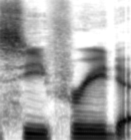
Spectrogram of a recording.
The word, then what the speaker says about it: Seyfried: Today we are reviewing Sherry Springer Berman's and Robert Pulcini's Things Heard and Seen, starring Amanda Seyfried, a recent Oscar nominee. Amanda Seyfried. I say Fried, okay? – She says Fred, and she literally just posted on Instagram saying, please say my name right.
